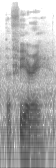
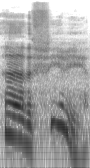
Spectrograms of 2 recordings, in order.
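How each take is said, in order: First: Softer second try. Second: Wrong voice try. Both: Shown as a demonstration. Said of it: "No, wait, not that".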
